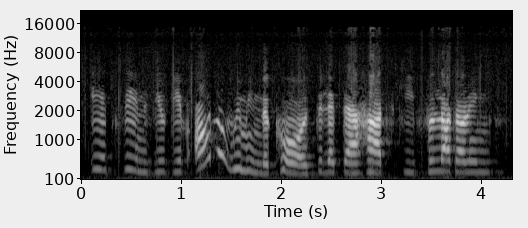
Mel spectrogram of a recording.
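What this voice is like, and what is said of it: Speaks with a foreign accent. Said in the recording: “You have other friends with the same accent, perhaps ... there's only one voice like yours”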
